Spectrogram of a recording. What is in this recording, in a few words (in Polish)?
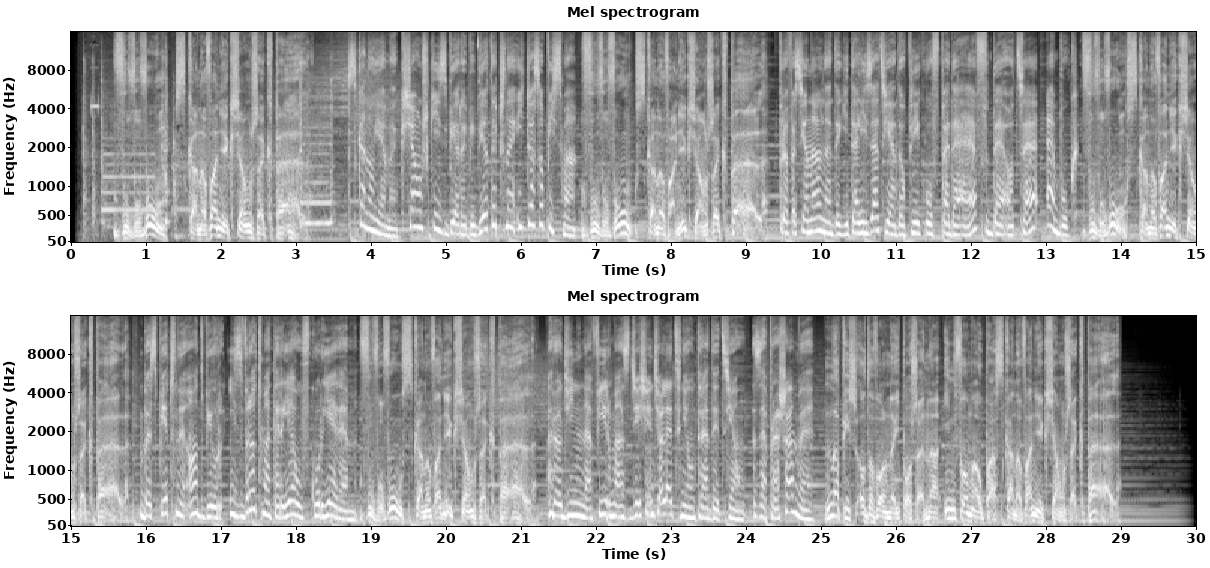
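reklama radiowa; Skanowanie ksiazek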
